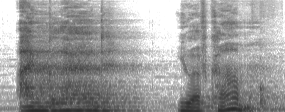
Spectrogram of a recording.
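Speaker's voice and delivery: wispy, strange, odd character voice. Narrator voicing a hooded figure who closed the gate behind the group, wispy strange voice. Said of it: "In kind of like a wispy, kind of strange voice".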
